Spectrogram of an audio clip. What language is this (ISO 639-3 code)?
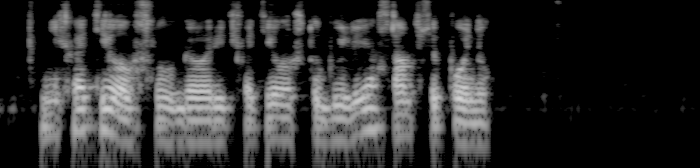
rus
